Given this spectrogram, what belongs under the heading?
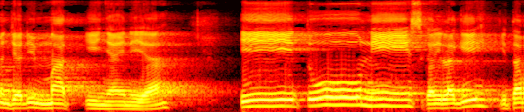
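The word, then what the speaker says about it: ائتوني: Kalau kita memulainya dari sini, maka membacanya itu ituni, hamzahnya berubah menjadi ya sukun, berubah menjadi mat i-nya ini, ya. Ituni, sekali lagi kita membacanya ituni.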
